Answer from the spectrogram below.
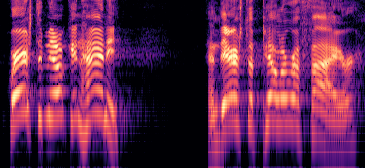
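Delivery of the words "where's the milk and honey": high, fast mock complaint; whining Israelite. Preacher mocking the Israelites' complaint, high and whiny. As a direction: mimic a whiny grumbler.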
